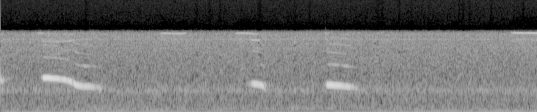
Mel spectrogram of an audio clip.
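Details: Fostered female puppy whining through the night after being spayed: three thin, high whimpers, each sliding downward, the first longest, with quiet pauses between against steady low room hum.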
